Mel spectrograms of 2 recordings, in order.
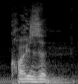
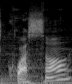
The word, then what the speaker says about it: croissant: Now, croissant is a French word, but I often hear people pronouncing it as croissant. Okay? So I think today is a good opportunity for you guys to learn some French word and pronounce it correctly in French. So this is croissant, and here the main vowel sound you hear is wa and on. So croissant. Repeat, croissant. Okay?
